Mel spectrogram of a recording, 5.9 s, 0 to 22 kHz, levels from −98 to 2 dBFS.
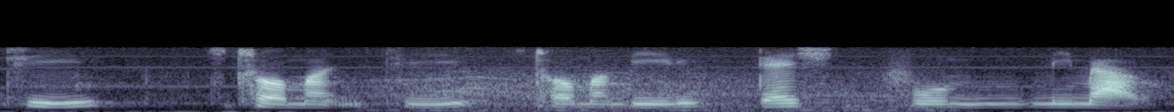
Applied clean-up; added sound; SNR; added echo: none; Crowd; 19 dB; none.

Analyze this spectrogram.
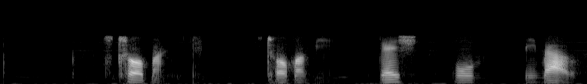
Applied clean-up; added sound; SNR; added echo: neural separator model SepFormer WHAM!.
